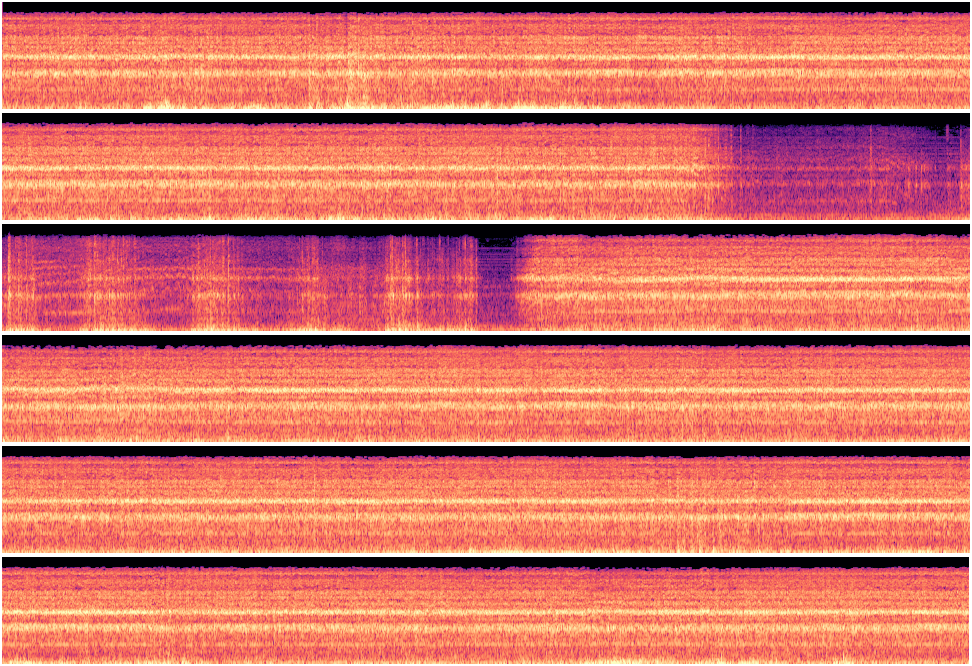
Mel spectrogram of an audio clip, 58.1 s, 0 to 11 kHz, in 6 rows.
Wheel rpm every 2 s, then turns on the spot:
160, 160, 160, 160, 160, 160, 160, 160, 80, 10, 20, 10, 90, 160, 160, 170, 160, 160, 160, 160, 160, 160, 160, 160, 160, 160, 160, 160, 160.
18-24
